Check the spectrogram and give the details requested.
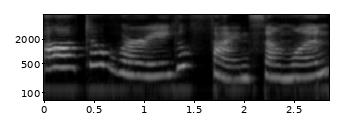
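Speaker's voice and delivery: very loud, high, patronizing, condescending tone. Acting out the reply a single woman gets, in a mock-condescending tone. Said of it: "that just condescending manner".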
